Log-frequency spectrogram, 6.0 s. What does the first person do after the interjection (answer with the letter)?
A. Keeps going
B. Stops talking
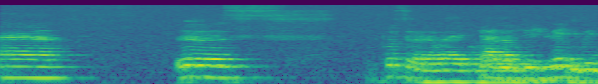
B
